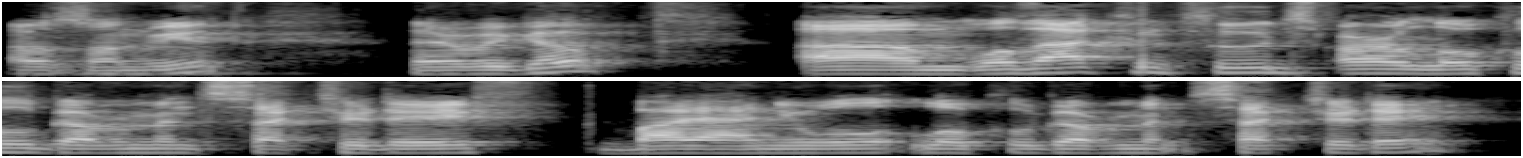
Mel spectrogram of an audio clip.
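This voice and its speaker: A man delivers the closing announcements in a flat, even, matter-of-fact way. His voice comes through a video call with a roomy echo. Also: medium pitch, moderate pace. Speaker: event organizer closing the session. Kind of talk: closing remarks. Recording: echoey video call audio.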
